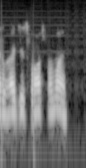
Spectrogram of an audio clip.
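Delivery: ordinary talk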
